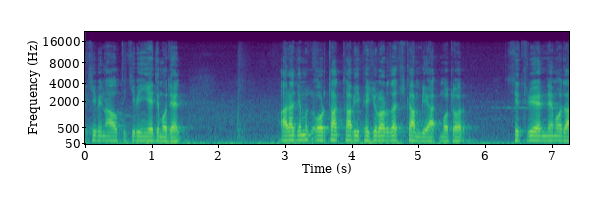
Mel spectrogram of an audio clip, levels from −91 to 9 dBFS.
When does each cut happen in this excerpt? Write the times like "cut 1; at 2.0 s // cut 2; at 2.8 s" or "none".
none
